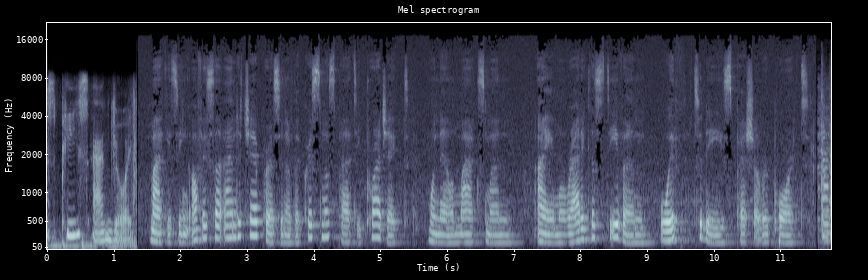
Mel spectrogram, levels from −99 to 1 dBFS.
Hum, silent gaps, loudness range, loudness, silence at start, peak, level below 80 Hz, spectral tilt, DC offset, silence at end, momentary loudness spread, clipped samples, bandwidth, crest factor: none; none; 3 LU; -29 LUFS; 0 s; -10 dBFS; -52 dBFS; -4.5 dB/octave; under 0.1%; 0 s; 8 LU; under 0.1%; 17.5 kHz; 20 dB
